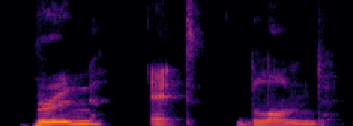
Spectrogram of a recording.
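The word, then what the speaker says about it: Brune et Blonde: How do you say that correctly? – Brun et Blonde. – Oh, I did say it right.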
